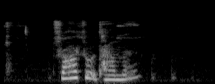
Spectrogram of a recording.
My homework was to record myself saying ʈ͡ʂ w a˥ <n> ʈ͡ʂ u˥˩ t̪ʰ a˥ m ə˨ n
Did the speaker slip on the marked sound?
yes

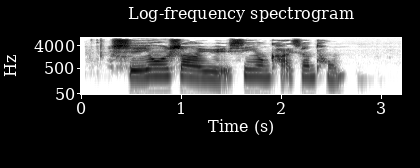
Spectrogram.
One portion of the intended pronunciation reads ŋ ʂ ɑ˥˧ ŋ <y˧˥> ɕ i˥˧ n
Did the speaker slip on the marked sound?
yes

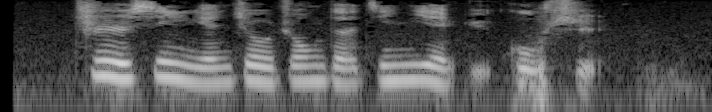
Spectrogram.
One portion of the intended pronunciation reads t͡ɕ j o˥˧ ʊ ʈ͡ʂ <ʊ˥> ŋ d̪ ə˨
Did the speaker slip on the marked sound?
no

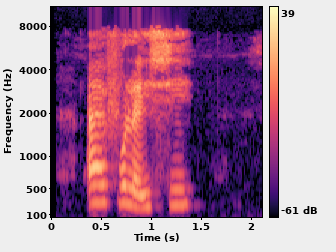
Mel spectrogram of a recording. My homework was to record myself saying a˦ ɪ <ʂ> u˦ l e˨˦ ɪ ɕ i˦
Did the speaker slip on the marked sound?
yes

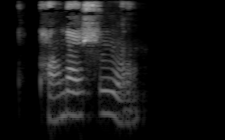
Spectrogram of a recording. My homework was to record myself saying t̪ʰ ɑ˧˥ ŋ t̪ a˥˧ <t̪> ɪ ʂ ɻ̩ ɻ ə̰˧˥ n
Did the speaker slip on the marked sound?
yes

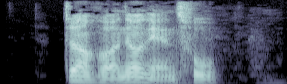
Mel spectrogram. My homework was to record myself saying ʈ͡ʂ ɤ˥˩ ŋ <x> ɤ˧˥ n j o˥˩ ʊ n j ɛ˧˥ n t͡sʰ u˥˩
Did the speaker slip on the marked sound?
no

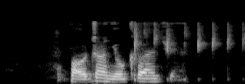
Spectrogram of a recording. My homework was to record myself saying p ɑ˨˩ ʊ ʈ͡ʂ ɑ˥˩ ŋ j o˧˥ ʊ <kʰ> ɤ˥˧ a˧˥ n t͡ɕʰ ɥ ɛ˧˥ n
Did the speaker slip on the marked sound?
no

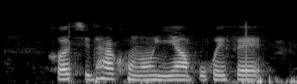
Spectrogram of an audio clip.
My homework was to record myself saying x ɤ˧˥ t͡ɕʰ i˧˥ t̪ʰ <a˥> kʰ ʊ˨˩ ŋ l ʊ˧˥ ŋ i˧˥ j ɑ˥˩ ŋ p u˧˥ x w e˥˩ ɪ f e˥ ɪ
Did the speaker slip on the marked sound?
no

